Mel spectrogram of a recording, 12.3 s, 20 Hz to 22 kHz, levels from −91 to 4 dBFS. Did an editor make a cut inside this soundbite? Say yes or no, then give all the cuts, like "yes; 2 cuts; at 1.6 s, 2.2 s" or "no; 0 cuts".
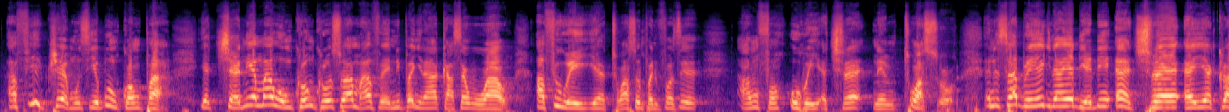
no; 0 cuts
